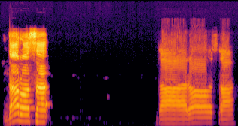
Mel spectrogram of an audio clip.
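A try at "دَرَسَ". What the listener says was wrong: আমি টান দিলাম আপনি টান দিচ্ছেন কেন দারসা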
